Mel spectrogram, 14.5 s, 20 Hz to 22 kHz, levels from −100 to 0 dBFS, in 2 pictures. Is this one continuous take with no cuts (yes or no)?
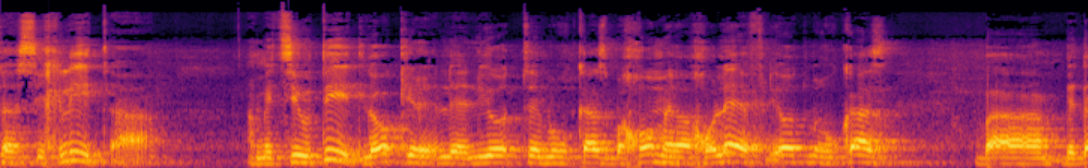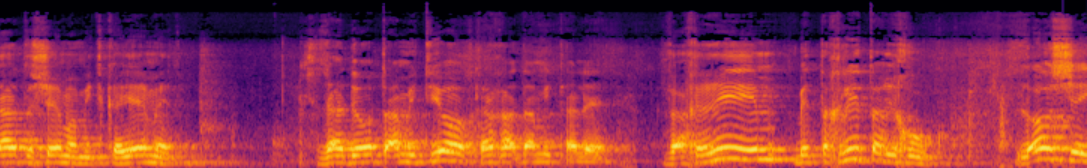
no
